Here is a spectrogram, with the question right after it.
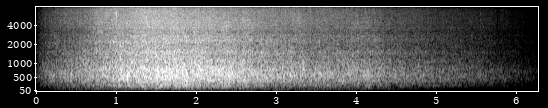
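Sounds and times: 
waves: 0:00.0 - 0:06.2.

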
